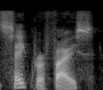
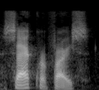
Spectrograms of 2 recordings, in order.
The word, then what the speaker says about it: sacrifice: He invariably says sacrament and sacrifice with a very long A, but analogy is against him. We pronounce sacred with A long, sacred, but the derivations are properly pronounced with A short, sacrament, sacrifice.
